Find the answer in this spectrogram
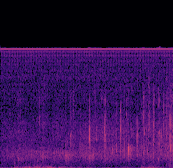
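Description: Faint open-air ambience: a low, steady rumble with a few soft ticks.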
